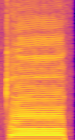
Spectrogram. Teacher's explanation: زبان کی نوک اور اوپر والے دانتوں کی جڑ سے ادا ہوتا ہے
